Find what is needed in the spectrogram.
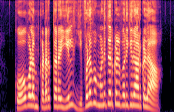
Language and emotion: Tamil, surprised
